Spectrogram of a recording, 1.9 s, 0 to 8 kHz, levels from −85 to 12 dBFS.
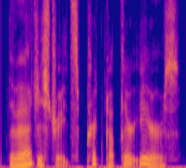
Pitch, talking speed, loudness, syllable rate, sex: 190 Hz, 195 wpm, -17 LUFS, 6.2 syllables/s, female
